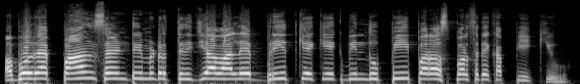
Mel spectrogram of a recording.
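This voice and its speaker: Male maths tutor, high crisp voice, dry close sound, keeps quizzing the class. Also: normal speed, a bit bright, no room sound. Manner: teasing, questions students constantly. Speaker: maths teacher. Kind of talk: classroom lecture at a board.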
